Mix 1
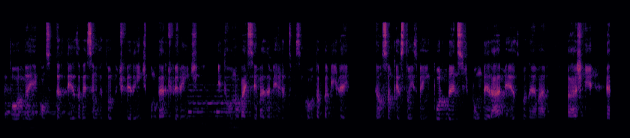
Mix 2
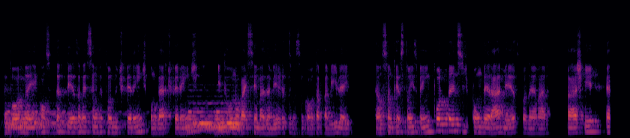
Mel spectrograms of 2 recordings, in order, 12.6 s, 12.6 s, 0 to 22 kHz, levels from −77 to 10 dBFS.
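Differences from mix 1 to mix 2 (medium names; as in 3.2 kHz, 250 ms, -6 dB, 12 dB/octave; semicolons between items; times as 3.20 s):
speech: add band-pass 390–3700 Hz; master: remove inverse Chebyshev high-pass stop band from 400 Hz, stop band 50 dB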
